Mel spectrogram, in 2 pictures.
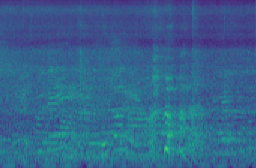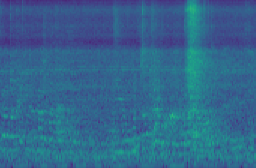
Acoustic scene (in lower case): cafe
